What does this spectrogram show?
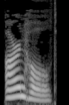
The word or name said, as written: Arnhold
